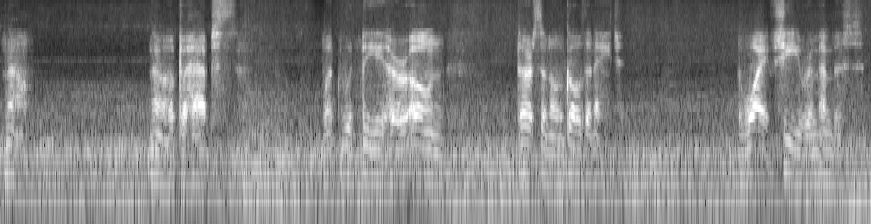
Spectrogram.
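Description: A man playing a solemn, learned older warlock in a video game, measured, grave and deliberate. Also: fairly low pitch, fairly even intonation, pushed and bright, slight background noise, low-quality recording. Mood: somber. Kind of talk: dramatic video game dialogue. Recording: music playing behind.

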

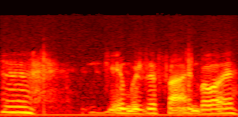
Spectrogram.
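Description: An actor playing a frightened, simple-minded old ranch hand in a western radio drama, halting and timid. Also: male voice, a little high, fairly even intonation, vocal fry, a bit bright, full character voice. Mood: timid, mournful. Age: older. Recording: noisy 1950s radio recording with hum.

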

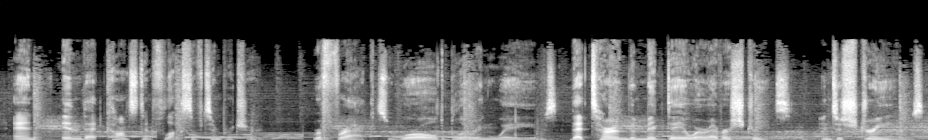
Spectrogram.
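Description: A man narrates a scripted story in the first person. His voice sits on the low side and moves slowly, with ornate, deliberate phrasing. Music plays clearly behind him. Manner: deliberate, ornate, measured delivery. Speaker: narrator of a serial audio story.

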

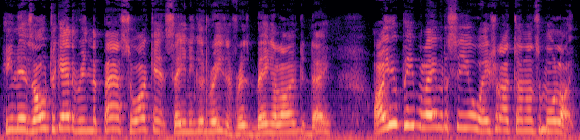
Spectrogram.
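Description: A woman voicing a gruff, boastful young male dragon in a storybook reading. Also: fairly high pitch, lively intonation, fast, voice pushed up. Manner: sneering, blunt. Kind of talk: audiobook character reading.

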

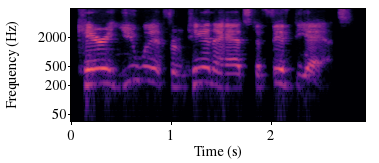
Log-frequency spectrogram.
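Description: A man's voice: high voice, measured pace, darkish tone, dull audio. A man in his forties hosting a video call, making blunt, emphatic coaching points from a room at home. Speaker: host. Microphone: video call laptop mic.

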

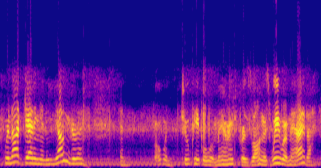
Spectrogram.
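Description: A woman's voice: medium pitch, lively intonation, background noise, natural voice. Actress as a pleading, frightened showgirl wife. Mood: anxious pleading. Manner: pleading, halting, repeating herself. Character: frightened, clinging Las Vegas showgirl wife. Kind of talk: 1950s radio drama acting. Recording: dull 1950s radio broadcast with music.

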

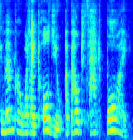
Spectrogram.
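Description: A storybook reader voicing a gentle, anxious mother in a hushed, entreating way. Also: high voice, wildly swooping pitch, takes it slowly, voice pushed up, heavily acted. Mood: whispered pleading.

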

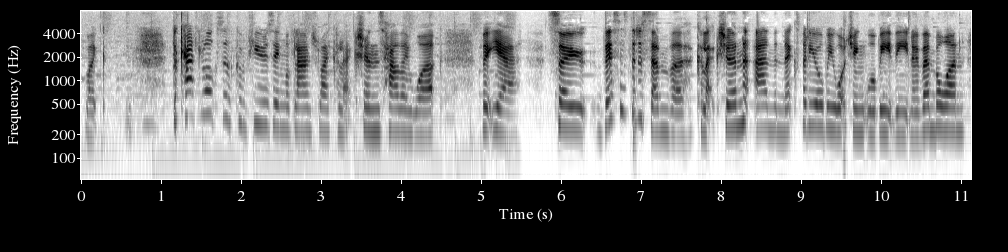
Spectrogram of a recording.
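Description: A young woman, chatting brightly through an unboxing in a small room, her talk bubbly with squeals and laughs. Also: a little high. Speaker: vlogger. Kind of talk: casual unboxing chat. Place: small indoor room with collectible shelves. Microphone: camera at desk distance.

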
